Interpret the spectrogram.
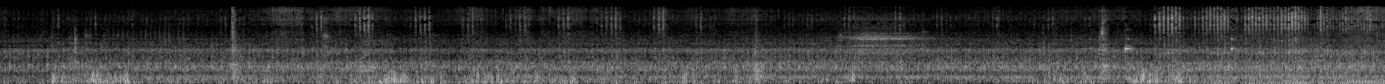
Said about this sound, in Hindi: tractor को अलग निकालते हुए ये देखिए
